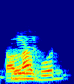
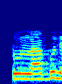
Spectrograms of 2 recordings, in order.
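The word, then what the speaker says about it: طلاب: Tolabun. Enggak ada tolabun. Tulabun ya Ustaz?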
